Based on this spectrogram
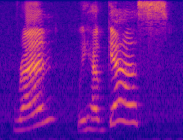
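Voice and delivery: loud, slow call through the house; yell. A narrator's reading. Floria yelling to Wren down the hall, loud. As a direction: call out to someone in another room. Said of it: "moved farther into the house to yell".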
